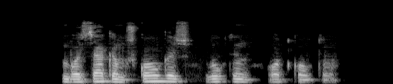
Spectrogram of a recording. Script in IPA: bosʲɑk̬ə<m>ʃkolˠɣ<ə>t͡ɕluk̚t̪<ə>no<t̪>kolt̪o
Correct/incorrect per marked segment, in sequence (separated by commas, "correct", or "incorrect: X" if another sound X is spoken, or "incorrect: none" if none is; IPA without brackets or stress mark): correct, correct, correct, correct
